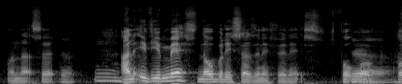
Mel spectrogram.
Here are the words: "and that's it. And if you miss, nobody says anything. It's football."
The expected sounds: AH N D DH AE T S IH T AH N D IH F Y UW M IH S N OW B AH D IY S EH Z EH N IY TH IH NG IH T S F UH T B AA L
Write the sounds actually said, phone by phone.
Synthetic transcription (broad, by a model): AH N DH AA T S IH T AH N IH F Y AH M IH S N OW B AH D IY S EH Z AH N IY F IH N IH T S F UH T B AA L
